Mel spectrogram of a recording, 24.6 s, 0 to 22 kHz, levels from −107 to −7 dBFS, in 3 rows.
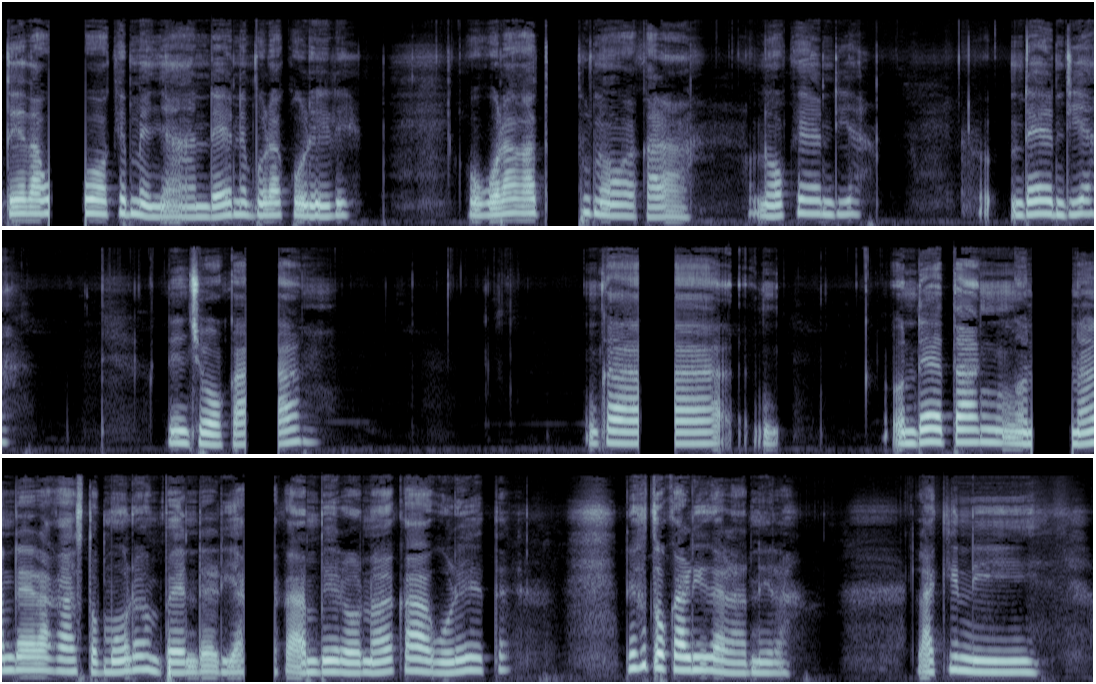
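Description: Bluetooth stalls at 0.35, 4.09 (before "tu noogakara"), 10.02, 12.96, 15.91 and 18.19 s (before "akaambira onawe kaagurite"): the speech drops to silence for 230 to 310 ms, then resumes. The likely cause is interference delaying packets until the headphone buffer emptied.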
